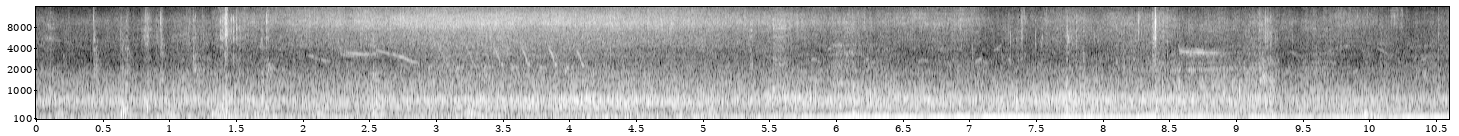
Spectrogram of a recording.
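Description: Honeybees humming in an open top-bar hive, a steady low hum that grows stronger about halfway through.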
